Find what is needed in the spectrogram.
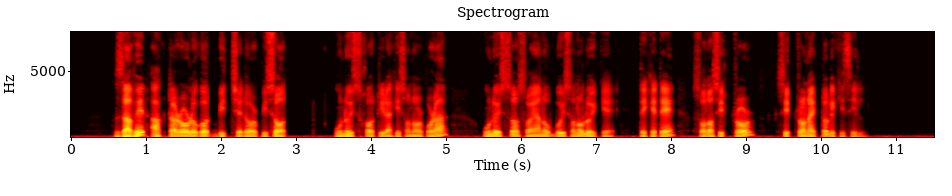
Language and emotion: Assamese, neutral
